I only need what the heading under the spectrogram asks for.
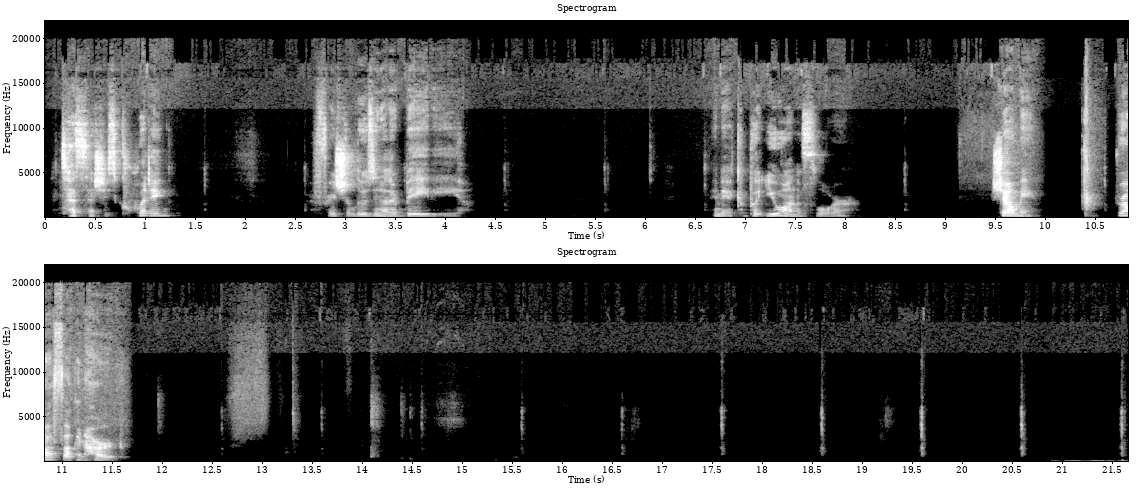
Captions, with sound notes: Tess says she's quitting. I afraid she'll lose another baby. Maybe I can put you on the floor. Show me. Draw a fucking heart. (clock ticking)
